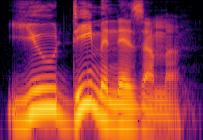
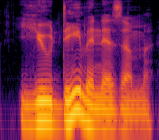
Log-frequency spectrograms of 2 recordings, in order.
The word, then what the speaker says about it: Eudaimonism: Eudaimonism. Eudaimonism. E-U-D-A-E-M-O-N-I-S-M. And you can also spell it E-U-D-A-I for some reason.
